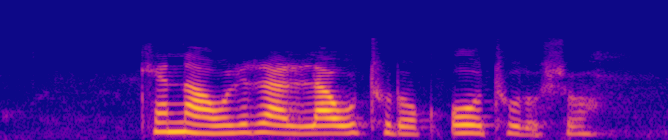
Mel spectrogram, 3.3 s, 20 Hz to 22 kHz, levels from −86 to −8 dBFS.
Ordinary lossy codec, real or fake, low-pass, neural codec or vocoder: AAC, 64 kbps; fake; 7.2 kHz; codec, 16 kHz, 2 kbps, X-Codec, HuBERT features, trained on LibriSpeech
